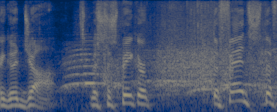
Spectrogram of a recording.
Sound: applause

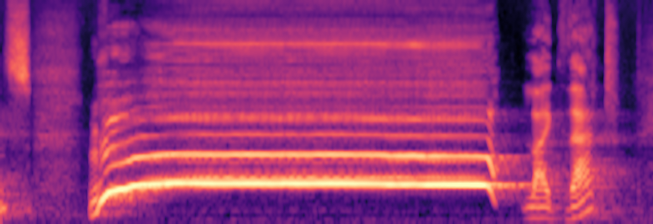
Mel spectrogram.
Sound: screams

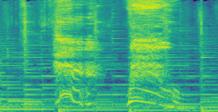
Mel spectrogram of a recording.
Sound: gasps

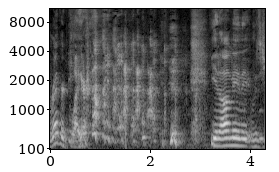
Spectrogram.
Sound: all laughing

